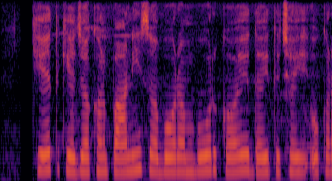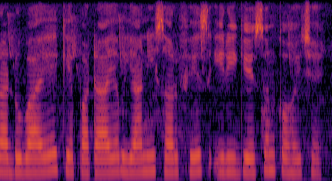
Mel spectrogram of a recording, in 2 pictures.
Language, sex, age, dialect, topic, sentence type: Maithili, female, 31-35, Bajjika, agriculture, statement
